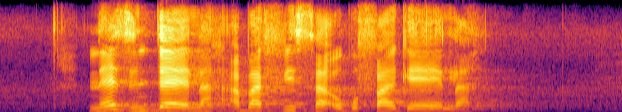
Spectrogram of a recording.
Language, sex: Zulu, female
